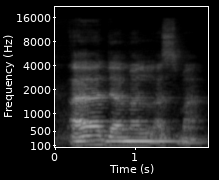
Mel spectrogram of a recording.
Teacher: al asma itu alif lam qamariyah. Kenapa? Karena lamnya dibaca dengan jelas.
